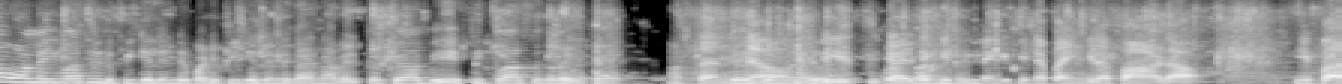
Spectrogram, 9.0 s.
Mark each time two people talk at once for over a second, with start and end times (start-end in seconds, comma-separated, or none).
none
